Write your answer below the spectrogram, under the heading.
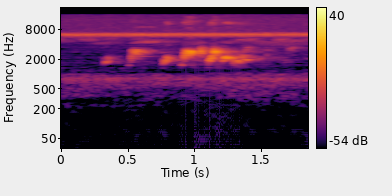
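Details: Bell-voiced red-whiskered bulbul at a trap in Đồng Nai, 11 January 2019, in a close fight; a quick tumbling phrase of bright chirps and slurred whistles building to louder notes, against a constant high whine.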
